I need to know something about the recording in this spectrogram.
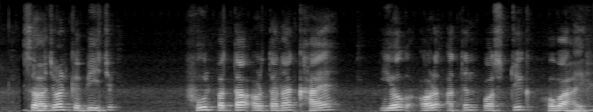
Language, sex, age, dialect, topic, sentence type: Magahi, male, 18-24, Western, agriculture, statement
